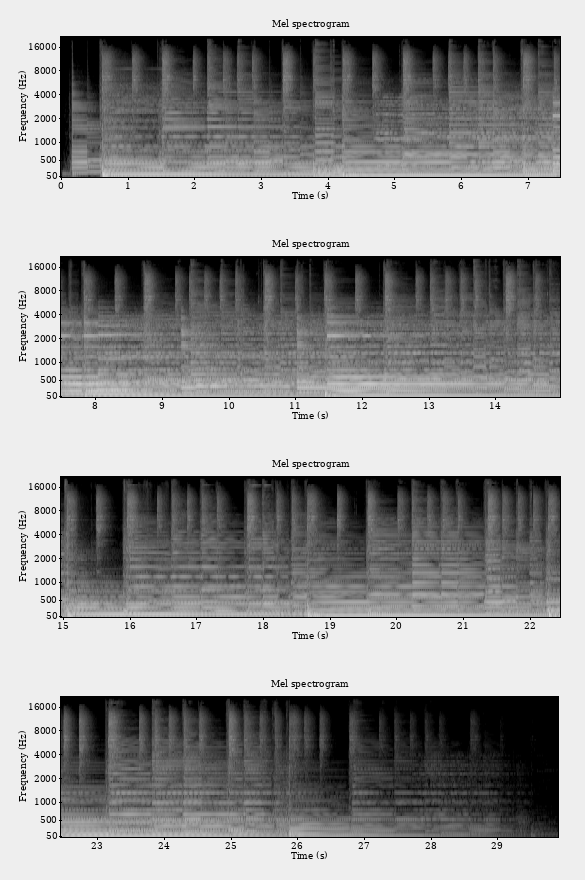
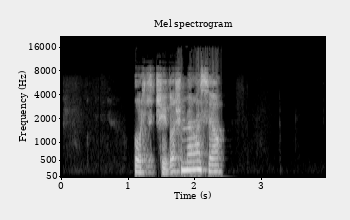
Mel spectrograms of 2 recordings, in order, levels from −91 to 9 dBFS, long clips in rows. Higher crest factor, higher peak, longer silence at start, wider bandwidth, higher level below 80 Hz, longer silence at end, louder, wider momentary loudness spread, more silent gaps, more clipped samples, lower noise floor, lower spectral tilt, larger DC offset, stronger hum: about the same, 16 dB vs 16 dB; second, -4 dBFS vs 0 dBFS; second, 0.15 s vs 1.1 s; first, 18.5 kHz vs 11 kHz; first, -24 dBFS vs -50 dBFS; first, 1.75 s vs 1.55 s; second, -20 LUFS vs -12 LUFS; about the same, 9 LU vs 8 LU; neither; neither; second, -63 dBFS vs -81 dBFS; first, -6 dB/octave vs -3 dB/octave; neither; neither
